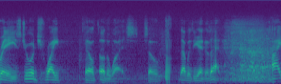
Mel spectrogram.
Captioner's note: laughter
